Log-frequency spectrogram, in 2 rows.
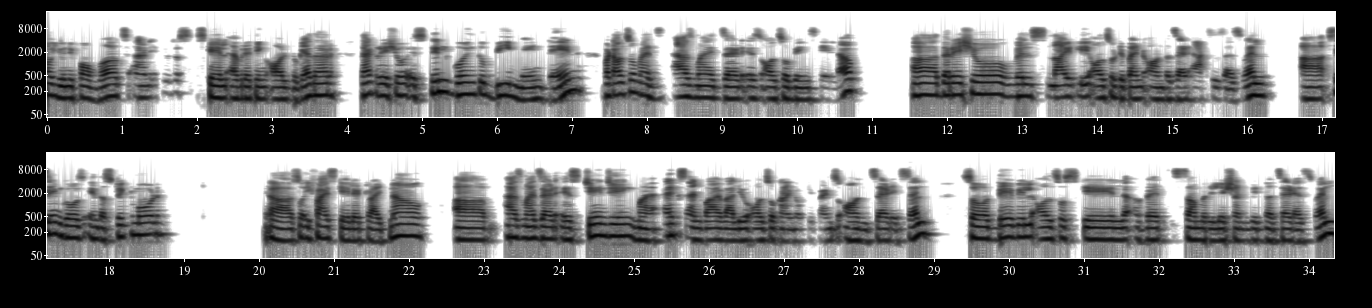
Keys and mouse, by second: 1.1 middle click, 2.3 s, 6.9-8.7 right drag, 10.5 s, 16.8-17.6 drag, 19.0 shift+middle drag, 19.8 s, 27.7 s, 31.9-33.7 right drag, 34.0 Escape.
